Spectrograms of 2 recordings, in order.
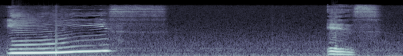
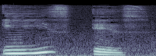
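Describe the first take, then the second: First: The vowels are drawn out and exaggerated. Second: The vowels are short and natural.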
